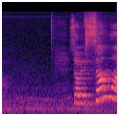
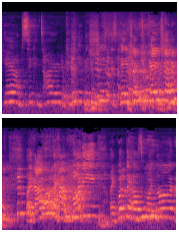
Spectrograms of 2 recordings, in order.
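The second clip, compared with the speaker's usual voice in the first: raised, loud fed-up venting; acted frustration; 4 semitones higher, 6 dB louder than usual. Client finally admitting money troubles, frustrated outburst. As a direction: let it burst out louder and higher.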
